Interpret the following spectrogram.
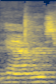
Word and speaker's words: Amherst: We know we live in Amherst where only the H is silent.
